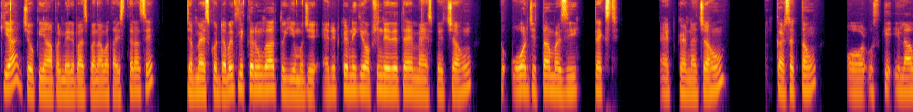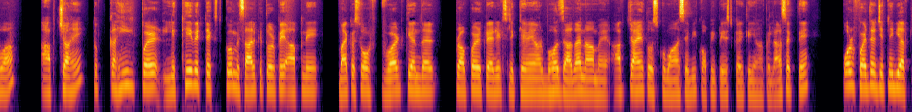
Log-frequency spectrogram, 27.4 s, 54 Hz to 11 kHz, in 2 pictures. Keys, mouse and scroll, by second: 1.2 click, 5.8 Return.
